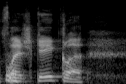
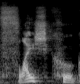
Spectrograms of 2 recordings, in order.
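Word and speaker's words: Fleischkuechle: ] stab somebody from flesh cake that's how that's pronounced yeah that's how i've always pronounced that yeah i i'm as an outsider to that part of i always thought it was like fleischkoogle or something like that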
